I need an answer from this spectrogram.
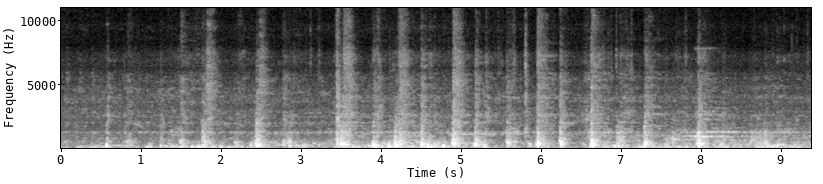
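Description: Moving express train heard from the open door of a passenger coach: a steady rumble with the wheels clattering over rail joints and points in irregular sharp clicks and knocks.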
